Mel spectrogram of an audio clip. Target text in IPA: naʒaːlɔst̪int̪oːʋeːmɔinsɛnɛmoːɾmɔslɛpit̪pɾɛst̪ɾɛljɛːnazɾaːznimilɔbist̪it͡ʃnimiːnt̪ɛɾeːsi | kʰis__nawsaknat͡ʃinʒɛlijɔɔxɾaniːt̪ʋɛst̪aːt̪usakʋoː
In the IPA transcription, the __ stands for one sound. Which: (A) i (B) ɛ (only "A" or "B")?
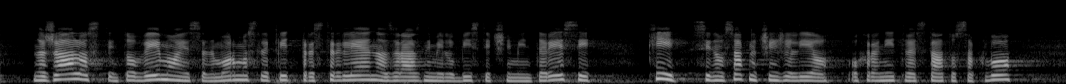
A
